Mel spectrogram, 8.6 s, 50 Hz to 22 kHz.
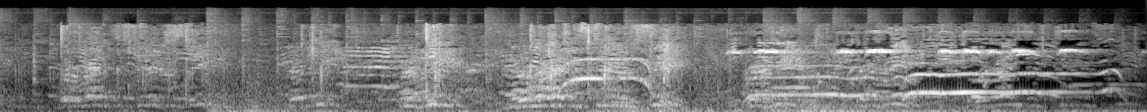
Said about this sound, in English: These students remain on stage for nearly 15 minutes before continuing to chant, clap, and blow whistles from just outside the event.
